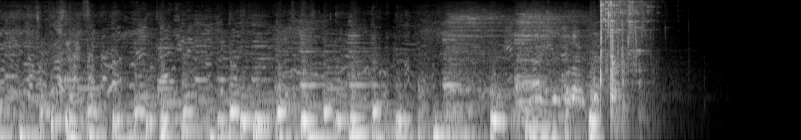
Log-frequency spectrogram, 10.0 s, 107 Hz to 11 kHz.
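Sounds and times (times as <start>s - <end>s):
music with bass line: 0.0s - 7.5s.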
